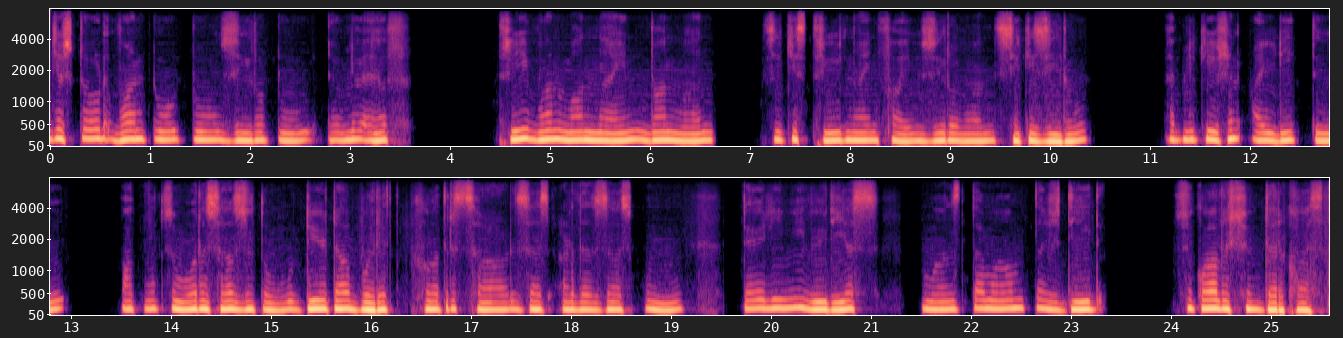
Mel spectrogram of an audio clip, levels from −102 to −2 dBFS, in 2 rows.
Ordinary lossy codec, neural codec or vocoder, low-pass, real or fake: none; codec, 16 kHz, 2 kbps, FunCodec, trained on Chinese and English, 25 frames a second; 7.2 kHz; fake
